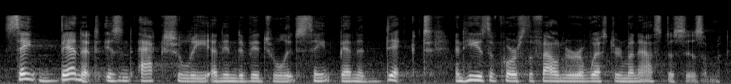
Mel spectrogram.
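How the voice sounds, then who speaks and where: A man with a slightly high, gravelly voice explains church history in a measured, scholarly way. His words ring out with a long reverb in a stone church. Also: darkish tone. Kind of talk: explanatory interview answers.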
